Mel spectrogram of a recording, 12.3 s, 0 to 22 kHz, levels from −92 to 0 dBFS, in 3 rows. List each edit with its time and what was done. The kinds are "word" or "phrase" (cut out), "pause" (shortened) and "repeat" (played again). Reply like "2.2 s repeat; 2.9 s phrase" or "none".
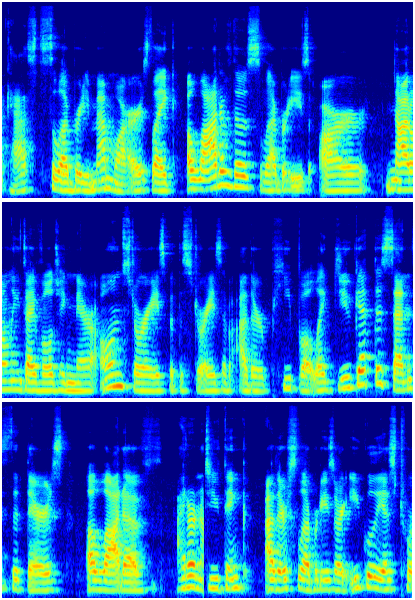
3.8 s pause; 10.2 s word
